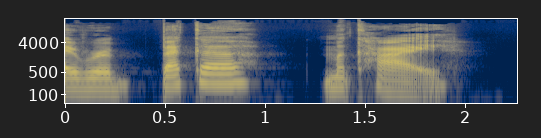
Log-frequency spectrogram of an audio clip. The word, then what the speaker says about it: Rebecca Makkai: The first book I'm going to talk about today is I Have Some Questions for You by Rebecca Makkai.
